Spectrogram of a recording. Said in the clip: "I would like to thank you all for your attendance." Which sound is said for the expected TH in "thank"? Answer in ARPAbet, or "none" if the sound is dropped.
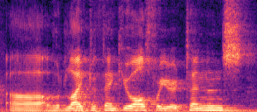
TH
